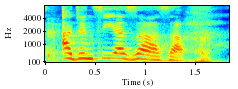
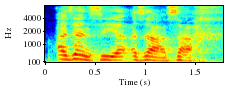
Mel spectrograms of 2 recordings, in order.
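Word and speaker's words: Aġenzija Żgħażagħ: I hope my pronunciation was... Let's say it's okay. You're trying to say that it was magnificent. Somehow, but it's Agenzija Zghazagh. Agenzija Zghazagh.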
